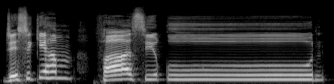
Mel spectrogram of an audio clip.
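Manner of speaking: फासिकून with the कू drawn out three alifs long; long stretched madd. Shown as a demonstration. Teacher shows students the three-alif stretch, drawn out. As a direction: pull the कू in फासिकून out slowly. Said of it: "तीन अलिफ के बराबर खींचकर पढ़ना है".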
